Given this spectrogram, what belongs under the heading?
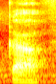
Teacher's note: কাফের মাখরাজ হলো জিহ্বার গোড়া থেকে একটু আগে বাড়িয়ে তার বরাবর উপরে তালুর সঙ্গে লাগিয়ে মধ্যখান পেঁচানো কাফ, এই হরফটি উচ্চারিত হয়।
